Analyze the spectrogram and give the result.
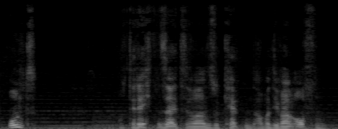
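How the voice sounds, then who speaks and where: A young man narrating a spooky storytime in loose street slang, talking straight to his listeners. His voice sits at an ordinary middle pitch, with music playing clearly behind him. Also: quick pace, dark tone. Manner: slangy, addresses listeners directly. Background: background music.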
